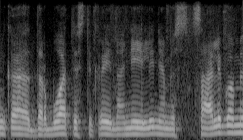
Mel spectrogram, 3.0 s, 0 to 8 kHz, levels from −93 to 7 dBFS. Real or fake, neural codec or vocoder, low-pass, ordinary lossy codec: real; none; 7.2 kHz; Opus, 16 kbps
